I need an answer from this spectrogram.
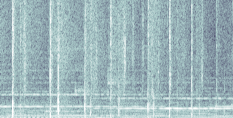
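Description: Running footsteps of someone fleeing land as a quick, uneven series of sharp thumps over a steady low hum, with no voices.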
